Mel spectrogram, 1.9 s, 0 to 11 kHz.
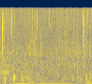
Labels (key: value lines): label: biophony
recorder: SoundTrap 500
